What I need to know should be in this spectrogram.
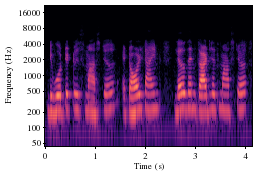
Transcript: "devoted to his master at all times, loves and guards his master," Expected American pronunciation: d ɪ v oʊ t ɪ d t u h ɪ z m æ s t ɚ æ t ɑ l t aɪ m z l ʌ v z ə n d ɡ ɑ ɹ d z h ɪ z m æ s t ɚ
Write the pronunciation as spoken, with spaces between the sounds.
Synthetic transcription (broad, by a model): d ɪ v oʊ t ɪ d t u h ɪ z m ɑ s t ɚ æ t ɑ l t aɪ m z l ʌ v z ə n d ɡ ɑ ɹ d h ɪ z m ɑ s t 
